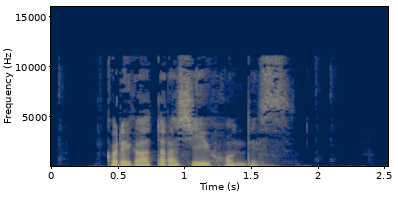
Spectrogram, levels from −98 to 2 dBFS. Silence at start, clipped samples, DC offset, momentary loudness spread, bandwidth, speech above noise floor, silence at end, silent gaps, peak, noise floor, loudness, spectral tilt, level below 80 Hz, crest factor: 0.4 s; under 0.1%; under 0.1%; 12 LU; 11.5 kHz; 52 dB; 0.8 s; none; -8 dBFS; -77 dBFS; -26 LUFS; -6 dB/octave; -50 dBFS; 20 dB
